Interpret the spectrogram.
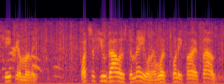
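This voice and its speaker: A man's voice: on the high side, expressive, normal speed, natural voice. Man playing a sneering crook on muffled radio. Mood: gloating. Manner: sneering, threatening. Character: bitter, menacing, gloating male crook and husband. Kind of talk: 1940s radio acting. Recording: muffled old radio recording, faint noise.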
